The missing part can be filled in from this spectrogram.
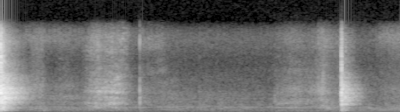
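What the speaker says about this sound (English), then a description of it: "with the exception of a tomato, which I am going to quarter" A knife quartering a tomato gives a few soft, close cutting strokes, with a sharper board tap near the end, in a quiet kitchen.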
